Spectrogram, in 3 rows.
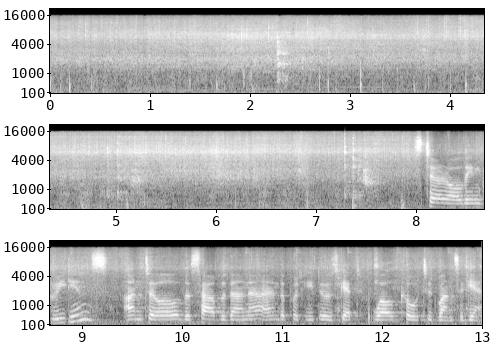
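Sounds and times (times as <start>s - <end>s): food sizzling in a wok: 0.0s - 13.0s
spatula scraping a pan: 3.7s - 8.0s.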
